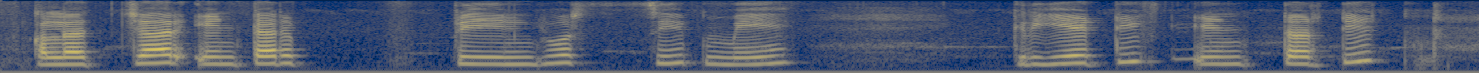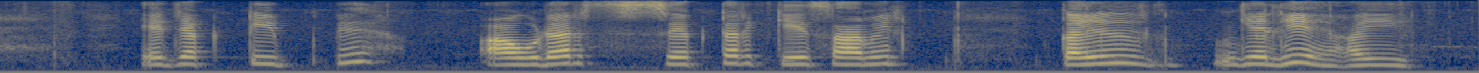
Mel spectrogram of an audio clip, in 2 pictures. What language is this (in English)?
Magahi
